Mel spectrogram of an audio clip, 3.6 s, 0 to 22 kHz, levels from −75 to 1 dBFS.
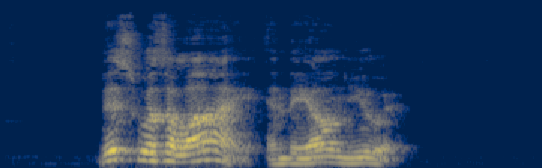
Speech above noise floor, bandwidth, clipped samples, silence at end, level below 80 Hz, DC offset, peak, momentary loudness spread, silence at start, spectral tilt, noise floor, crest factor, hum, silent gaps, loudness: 55 dB; 16 kHz; under 0.1%; 1 s; -60 dBFS; under 0.1%; -2 dBFS; 12 LU; 0.7 s; -5.5 dB/octave; -72 dBFS; 18 dB; none; none; -17 LUFS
